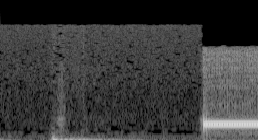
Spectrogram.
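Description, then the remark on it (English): A soft handset clunk, a brief hush, then a steady electronic ringback tone starts loud on the line, an outgoing call placed on air on the Hideout show ringing through with no one talking. “Pick up the phone.”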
